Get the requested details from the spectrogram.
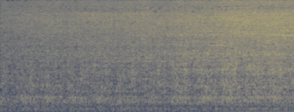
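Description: A bus engine idles before boarding on a rainy day in Białystok, a steady, low rumbling drone with a constant hiss on top, holding at an even level throughout with no voices.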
